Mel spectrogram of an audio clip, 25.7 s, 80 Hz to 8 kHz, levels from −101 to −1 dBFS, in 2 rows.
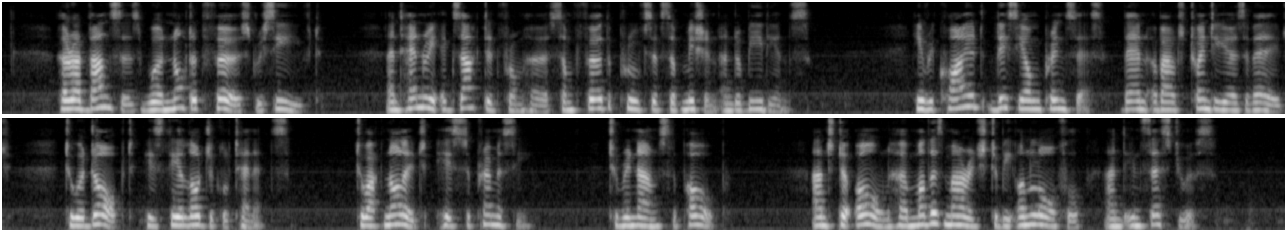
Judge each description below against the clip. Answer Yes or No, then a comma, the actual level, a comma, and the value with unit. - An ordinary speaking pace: No, slow, 125 wpm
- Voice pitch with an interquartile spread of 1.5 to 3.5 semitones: Yes, average, 2.9 semitones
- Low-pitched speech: No, high, 210 Hz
